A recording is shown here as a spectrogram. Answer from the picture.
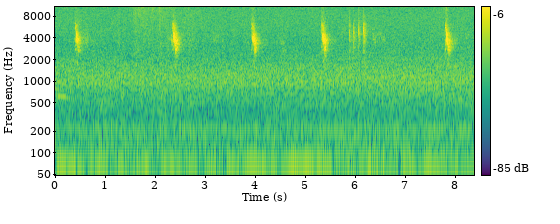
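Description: A bird calling with short, high chirps, five of them spaced a second and a half to two and a half seconds apart, over steady faint background noise.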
